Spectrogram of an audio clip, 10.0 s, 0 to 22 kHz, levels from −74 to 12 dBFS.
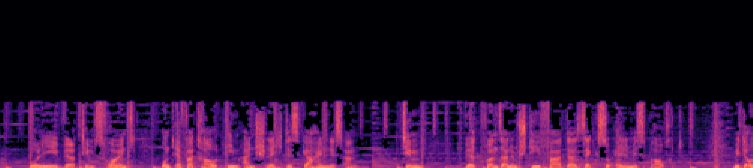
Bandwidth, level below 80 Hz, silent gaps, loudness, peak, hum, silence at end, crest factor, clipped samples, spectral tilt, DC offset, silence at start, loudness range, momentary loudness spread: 9.2 kHz; -32 dBFS; none; -15 LUFS; -2 dBFS; none; 0 s; 14 dB; under 0.1%; -4.5 dB/octave; 1%; 0 s; 1 LU; 13 LU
